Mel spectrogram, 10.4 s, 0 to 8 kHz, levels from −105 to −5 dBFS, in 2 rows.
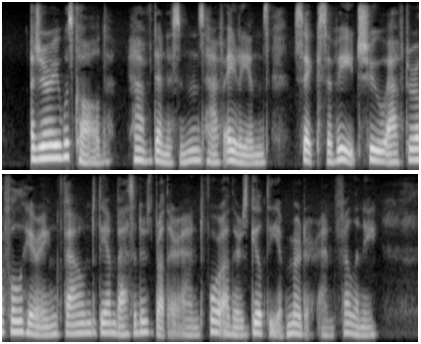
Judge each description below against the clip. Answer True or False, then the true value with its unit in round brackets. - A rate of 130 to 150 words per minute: False (160 wpm)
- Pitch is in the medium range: True (165 Hz)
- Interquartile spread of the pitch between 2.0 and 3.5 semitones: False (3.9 semitones)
